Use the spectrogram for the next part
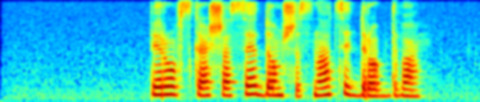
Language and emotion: Russian, neutral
